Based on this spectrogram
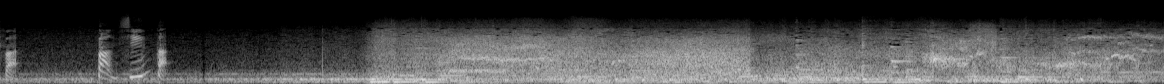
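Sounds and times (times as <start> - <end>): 
speech: 0.0 - 0.3, 1.0 - 1.8
speeding cars in a car chase: 3.0 - 11.6
tire skids of cars in a car chase: 3.6 - 11.6.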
